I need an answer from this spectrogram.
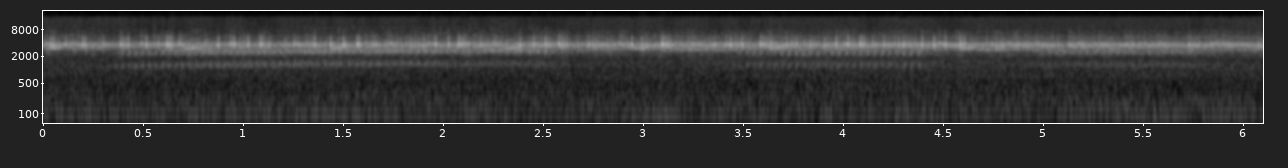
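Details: Tree frogs calling at night in the swamp backwoods of North Carolina: a steady shrill chorus drone carries throughout, overlaid by two lower, even trilled calls, one lasting about two seconds and a shorter one near the four-second mark.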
